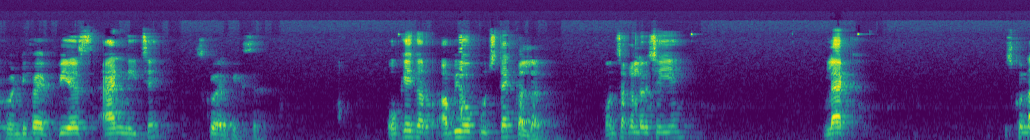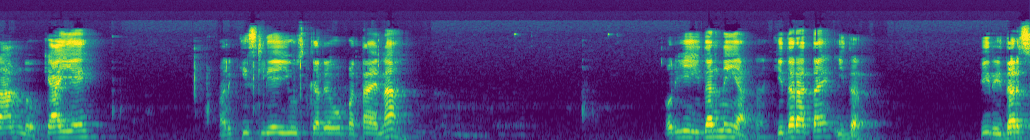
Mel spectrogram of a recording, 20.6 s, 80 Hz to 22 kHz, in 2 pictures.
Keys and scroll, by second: 12.0-14.6 typing.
